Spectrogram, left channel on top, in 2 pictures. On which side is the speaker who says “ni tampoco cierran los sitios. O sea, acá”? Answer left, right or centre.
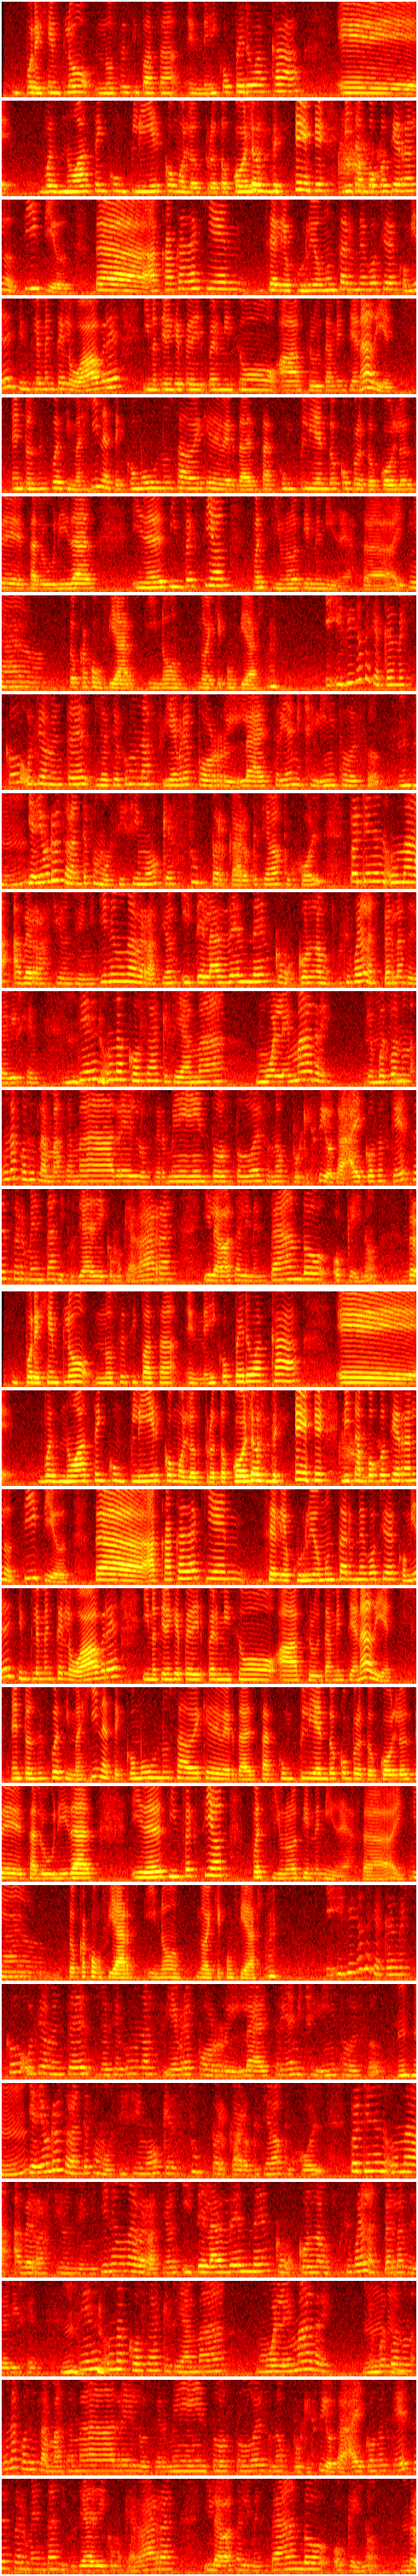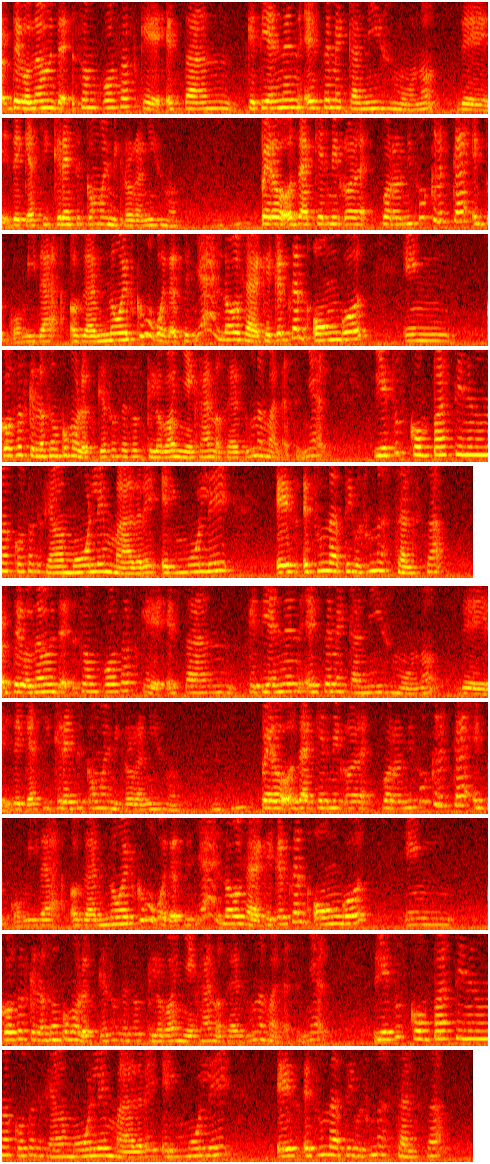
Right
